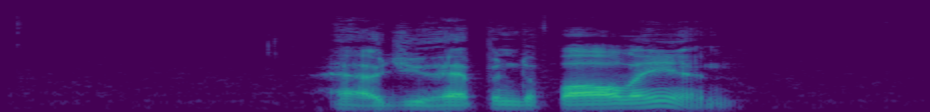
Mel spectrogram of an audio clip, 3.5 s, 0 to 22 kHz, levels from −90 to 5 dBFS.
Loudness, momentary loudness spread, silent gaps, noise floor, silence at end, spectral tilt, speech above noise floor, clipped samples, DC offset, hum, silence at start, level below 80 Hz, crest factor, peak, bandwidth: -34 LUFS; 11 LU; none; -80 dBFS; 0.8 s; -4.5 dB/octave; 47 dB; under 0.1%; under 0.1%; none; 1.25 s; -78 dBFS; 20 dB; -16 dBFS; 13 kHz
